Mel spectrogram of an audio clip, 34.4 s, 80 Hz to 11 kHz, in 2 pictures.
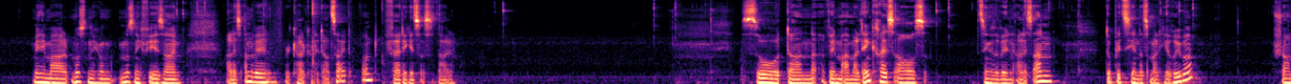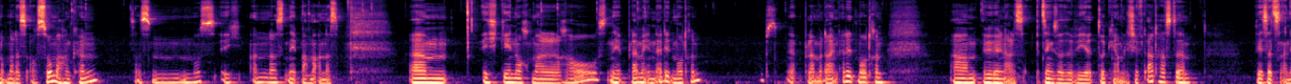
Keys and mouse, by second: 2.4 click, 2.7 shift+middle drag, 2.9 a, 3.3 a, 3.6 space, 4.6 a, 5.1 Tab, 5.6 ctrl+s, 5.8 a, 6.7-8.8 middle drag, 8.9 shift+middle drag, 8.9 shift+KP_7, 9.3 Tab, 9.9 a, 10.4 z, 12.0 a, 12.5 shift+middle drag, 14.0 shift+d, 15.6 click, 15.8 shift+click, 17.1 g, 17.8 drag, 18.2 shift+drag, 21.0 x, 22.1 shift+drag, 22.8 Tab, 23.3 a, 24.5 shift+drag, 25.8 click, 26.7 Tab, 27.1 a, 27.6 a, 28.2 a, 28.9 a, 30.3 a.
